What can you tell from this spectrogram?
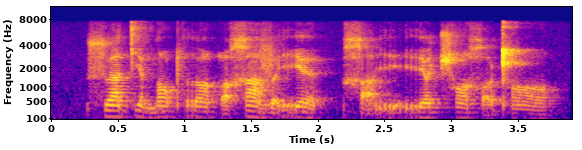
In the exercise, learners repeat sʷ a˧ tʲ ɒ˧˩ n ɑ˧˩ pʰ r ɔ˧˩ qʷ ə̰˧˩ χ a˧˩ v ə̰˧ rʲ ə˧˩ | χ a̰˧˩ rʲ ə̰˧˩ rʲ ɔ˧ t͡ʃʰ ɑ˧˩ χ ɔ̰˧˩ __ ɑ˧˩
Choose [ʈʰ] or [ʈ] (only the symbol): ʈʰ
